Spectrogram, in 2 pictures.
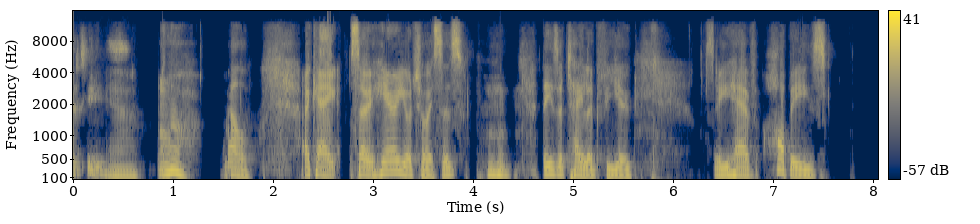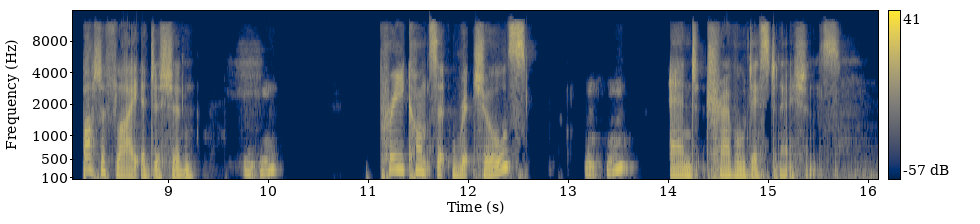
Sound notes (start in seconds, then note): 3.8 giggles smugly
